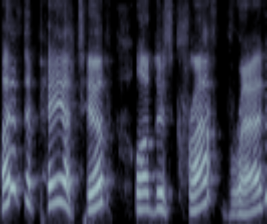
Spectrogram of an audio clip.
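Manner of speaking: bad, very high put-on voice, badly done. Acting out a person who bought artisanal bread, in a bad Jerry voice. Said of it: "that was the bad Jerry voice".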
